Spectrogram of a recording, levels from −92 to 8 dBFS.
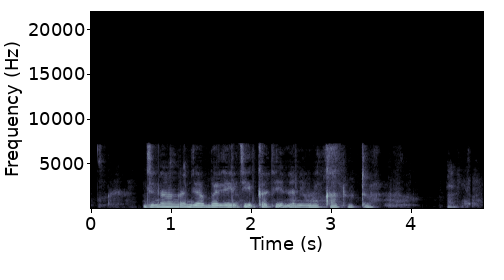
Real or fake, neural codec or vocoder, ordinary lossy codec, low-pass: fake; codec, 24 kHz, 3 kbps, HILCodec; MP3, 48 kbps; 7.2 kHz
